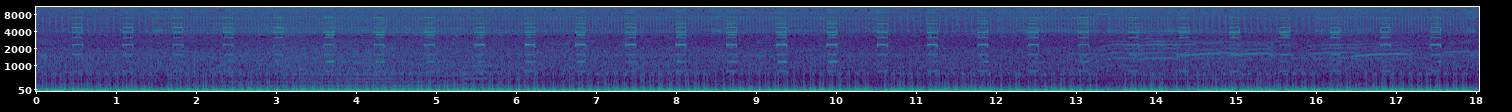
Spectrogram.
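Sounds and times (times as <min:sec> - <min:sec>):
loud rough low rumble: 0:00.0 - 0:18.0
radio transmitter beeping: 0:13.0 - 0:17.7.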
